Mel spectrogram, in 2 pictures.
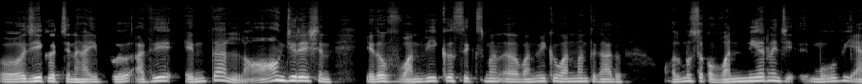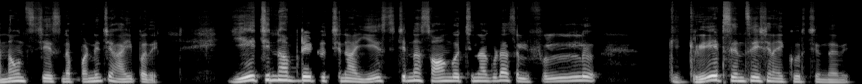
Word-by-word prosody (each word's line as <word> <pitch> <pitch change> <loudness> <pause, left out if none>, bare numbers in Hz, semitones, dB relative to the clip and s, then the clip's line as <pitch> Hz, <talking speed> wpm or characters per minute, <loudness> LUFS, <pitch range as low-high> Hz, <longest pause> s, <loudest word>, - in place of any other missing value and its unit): ఓజికి 140 +5 +4
వచ్చిన 135 -3 -1
హైప్ 120 +1 -4 0.3
అది 145 +8 +2 0.3
ఎంత 145 +9 -3 0.3
లాంగ్ 180 +9 +3
డ్యూరేషన్, 165 -8 +4 0.4
ఏదో 135 +5 +4 0.2
1 115 +5 +1
వీక్, 155 0 0
6 145 +1 -3
మంత్ 145 - -2 0.2
1 120 +3 -2
వీక్, 145 +1 -3
1 135 - -1
మంత్ 140 0 -2
కాదు. 120 -1 -2 0.5
ఆల్‌మోస్ట్ 145 +6 -2
ఒక 125 - -2
1 125 +5 +2 0.2
ఇయర్ 170 +1 +3
నుంచి 155 -4 -1 0.3
మూవీ 150 +6 -2
అనౌన్స్ 155 +7 0
చేసినప్పటి 130 -2 -3
నుంచి 165 +4 -3
హైప్ 125 +1 -4
అది. 105 - -8 0.9
ఏ - - +10 0.2
చిన్న 200 -1 +3
అప్‌డేట్ 175 0 +3
వచ్చినా, 150 -3 -3 0.2
ఏ - - +1 0.3
చిన్న 180 +1 +1
సాంగ్ 160 +3 +2
వచ్చినా 160 -1 -3
కూడా 185 +2 +1
అసలు 140 -4 -4
ఫుల్లు 160 +7 0 0.8
గె 110 - -8 0.2
గ్రేట్ 175 - +6
సెన్సేషన్ 160 -1 +1
అయి 130 - -6
కూర్చింది 120 -3 -6
అది. 105 0 -11
145 Hz, 155 wpm, -20 LUFS, 125-165 Hz, 0.9 s, ఏ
